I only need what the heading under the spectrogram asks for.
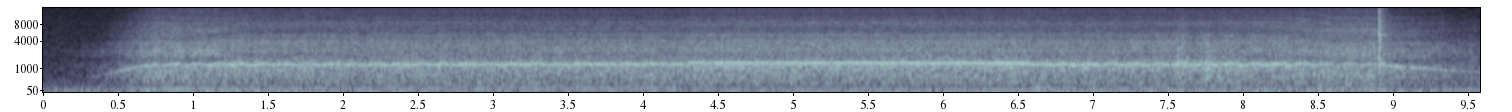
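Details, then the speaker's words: ASR33 Teletype motor drawing excess current, start winding relay contacts stuck closed so the start winding stays in circuit: loud hum with a wavering surge, unable to reach speed; it accelerates once the contact opens. "you can hear the motor surging as it's trying to go into normal operation but it can't because the start winding is permanently in circuit"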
